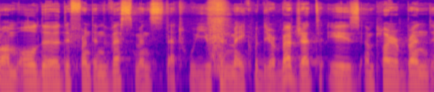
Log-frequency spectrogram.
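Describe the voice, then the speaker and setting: A man with a French accent speaks in fairly even intonation. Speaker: podcast host. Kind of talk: podcast interview. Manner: halting.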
